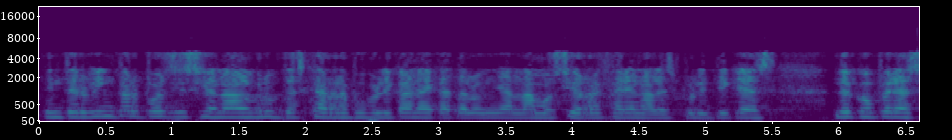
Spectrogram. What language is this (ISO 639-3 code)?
cat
